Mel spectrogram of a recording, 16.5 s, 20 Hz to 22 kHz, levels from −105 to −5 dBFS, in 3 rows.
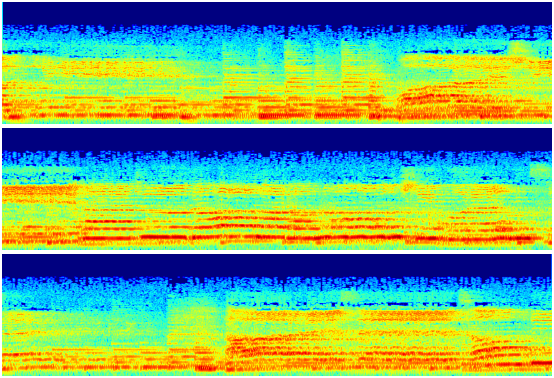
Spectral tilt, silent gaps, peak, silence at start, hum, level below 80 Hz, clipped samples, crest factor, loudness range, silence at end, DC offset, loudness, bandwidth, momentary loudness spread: -5.5 dB/octave; none; -4 dBFS; 0 s; none; -56 dBFS; under 0.1%; 12 dB; 5 LU; 0 s; under 0.1%; -17 LUFS; 9.4 kHz; 8 LU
